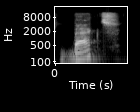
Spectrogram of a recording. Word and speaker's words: Bakkt: interesting project and that's PACs that was recently announced and first to say that it's pronounced it's Beck's which is a word play on backed as in asset backed securities they call it a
